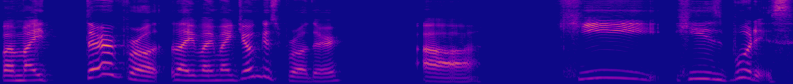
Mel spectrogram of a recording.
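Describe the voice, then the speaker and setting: A woman with a non-native accent speaks very slowly at a medium pitch, her bright, sharp tone rising and falling through very wide pitch swings, broken by long, frequent pauses. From Ecuador. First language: Spanish. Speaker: streamer. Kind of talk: casual chat. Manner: halting.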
